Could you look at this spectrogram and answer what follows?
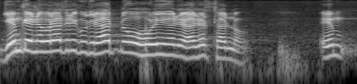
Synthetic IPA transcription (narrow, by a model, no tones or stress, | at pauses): d͡ʒeːmkenəʋɾaːt̪̬ɾiɡʊd͡ʑɾaːt̪̚nõɦoɭiəneɾaːd͡ʒəst̪ʰaːnːõ̰ː | eːm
